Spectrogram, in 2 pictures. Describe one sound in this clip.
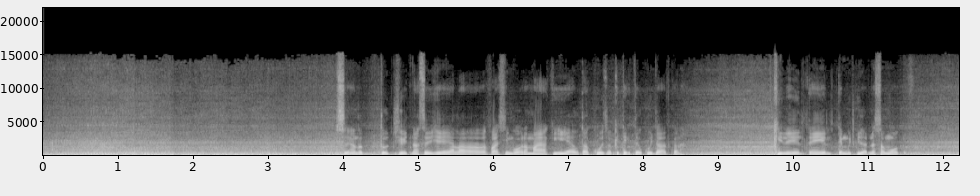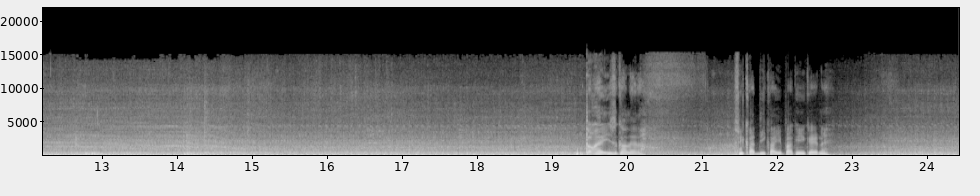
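Wind buffets the microphone of a moving motorcycle.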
